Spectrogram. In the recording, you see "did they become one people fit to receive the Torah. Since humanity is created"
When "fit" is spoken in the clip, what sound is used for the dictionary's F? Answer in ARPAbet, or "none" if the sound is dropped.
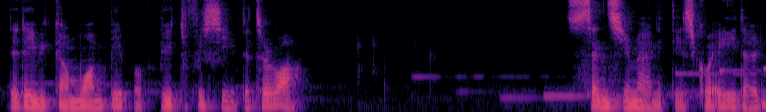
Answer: P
